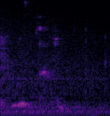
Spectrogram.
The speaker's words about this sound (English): You know what's weird that I don't feel like I noticed so much? I really like this cookie. Yeah. It's very crunchy.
